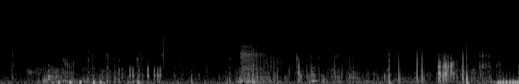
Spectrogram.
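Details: Ordinary stomach growling (borborygmi) after drinking cola: low gurgling and rumbling with bubbly pops as gas and fluid move through the gut.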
